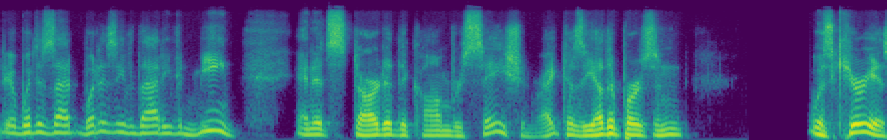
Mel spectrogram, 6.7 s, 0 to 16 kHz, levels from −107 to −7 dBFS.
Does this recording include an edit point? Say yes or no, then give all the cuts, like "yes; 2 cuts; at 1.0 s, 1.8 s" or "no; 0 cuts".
no; 0 cuts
